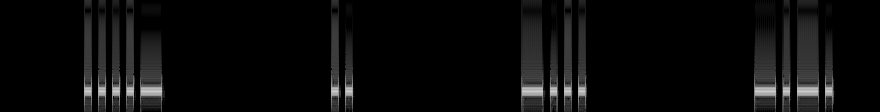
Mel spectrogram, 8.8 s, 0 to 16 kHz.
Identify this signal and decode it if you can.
Morse code, heard as a keyed tone, about 17 wpm, spaced as for 5 wpm, 700 Hz. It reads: 4IBC
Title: USA Call Signs - 6 Characters - 8x Character Spacing - 17wpm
